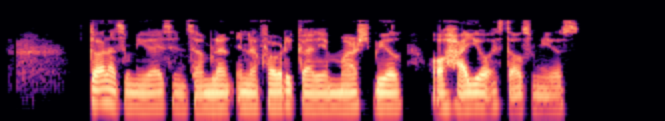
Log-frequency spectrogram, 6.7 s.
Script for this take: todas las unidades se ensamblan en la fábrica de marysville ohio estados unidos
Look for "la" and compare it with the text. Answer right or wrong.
right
